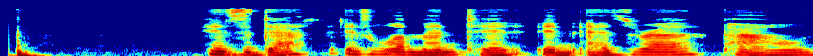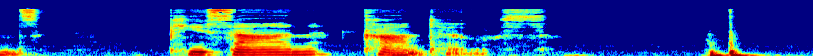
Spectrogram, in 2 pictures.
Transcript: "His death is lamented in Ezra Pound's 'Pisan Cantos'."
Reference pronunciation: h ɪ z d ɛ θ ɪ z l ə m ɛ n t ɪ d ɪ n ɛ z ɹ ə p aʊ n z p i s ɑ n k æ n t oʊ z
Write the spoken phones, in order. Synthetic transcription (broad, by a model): h ɪ z d ɛ θ ɪ z l ə m ɛ n t ɪ d ɪ n ɛ z ɹ ə p aʊ n z p i s ɑ n k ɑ n t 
